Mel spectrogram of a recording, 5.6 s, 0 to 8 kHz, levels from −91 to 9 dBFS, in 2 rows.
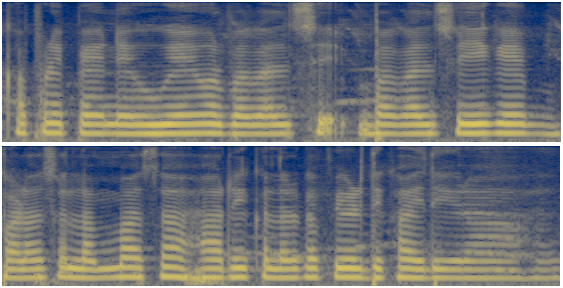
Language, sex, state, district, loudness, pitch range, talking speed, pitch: Hindi, female, Delhi, New Delhi, -12 LUFS, 190-200 Hz, 235 wpm, 195 Hz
